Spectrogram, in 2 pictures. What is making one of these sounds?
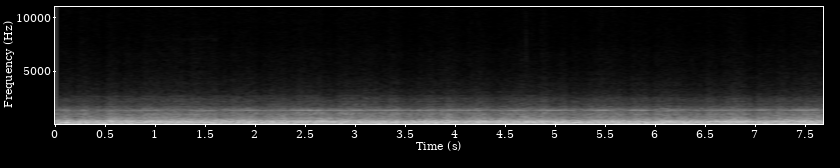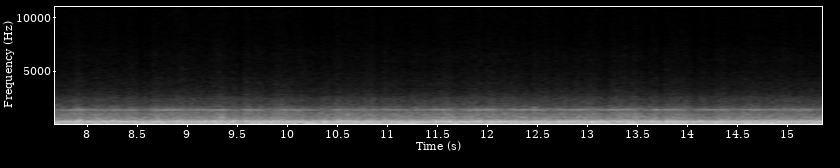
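An electric train's motor whines at a steady, high pitch.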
